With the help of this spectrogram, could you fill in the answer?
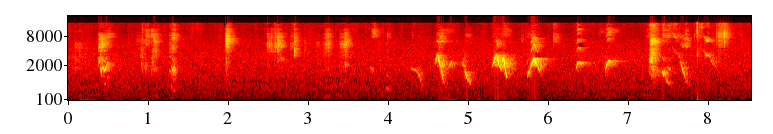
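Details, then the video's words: Lyrebird singing a varied run of sharp chirps, downward-sweeping whistles and squeaky notes in irregular bursts, rising to a louder, busier stretch midway before easing off. "Lyrebird's song"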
